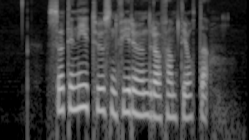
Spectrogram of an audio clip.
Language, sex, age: Norwegian, female, 26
